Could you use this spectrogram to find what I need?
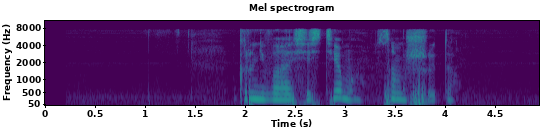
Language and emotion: Russian, neutral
